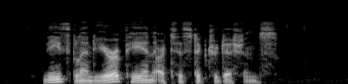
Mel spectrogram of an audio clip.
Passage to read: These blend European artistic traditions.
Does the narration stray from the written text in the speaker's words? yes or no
no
